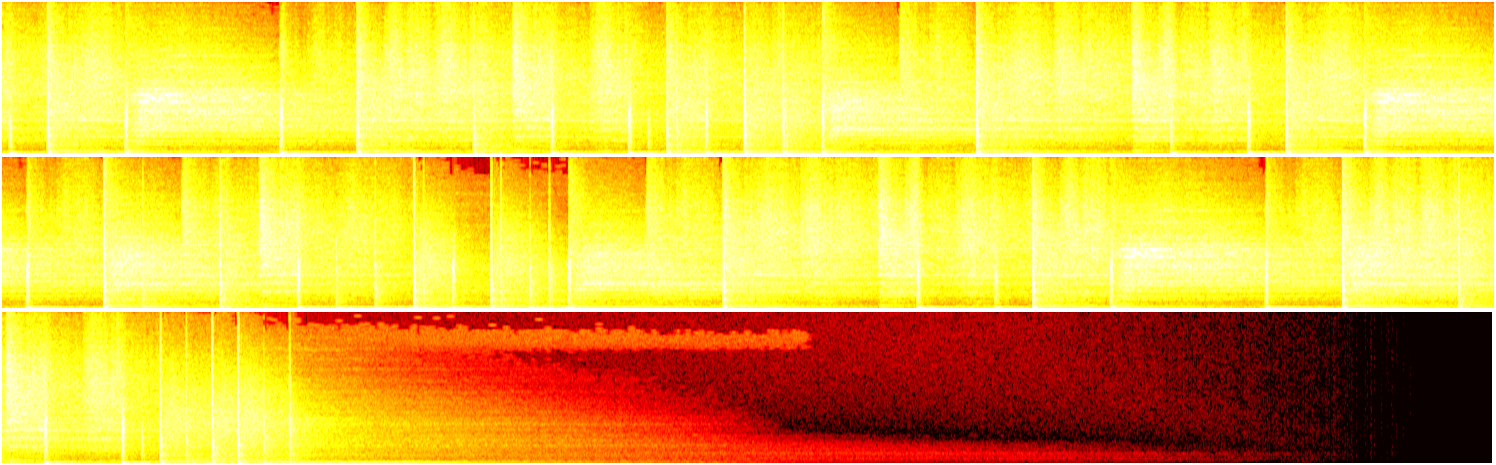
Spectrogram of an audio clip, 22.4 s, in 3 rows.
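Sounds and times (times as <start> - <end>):
loud compressed acoustic rock drums: 0.0 - 17.8.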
